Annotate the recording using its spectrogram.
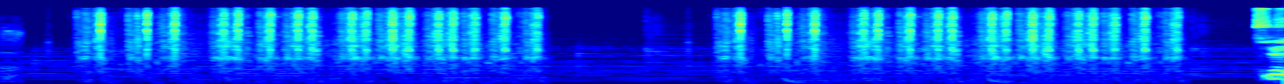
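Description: Typewriter key-clack sound effect for an on-screen title: two runs of rapid clacks, roughly eight a second, with a short pause between them, over faint background music.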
